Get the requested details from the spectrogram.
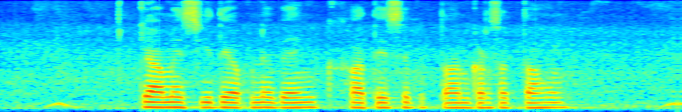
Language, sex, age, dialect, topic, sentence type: Hindi, male, 31-35, Marwari Dhudhari, banking, question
